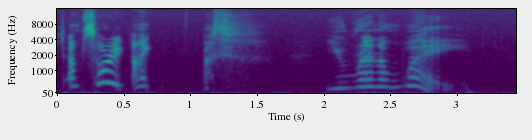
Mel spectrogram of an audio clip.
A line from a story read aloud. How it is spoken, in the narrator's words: squeaked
